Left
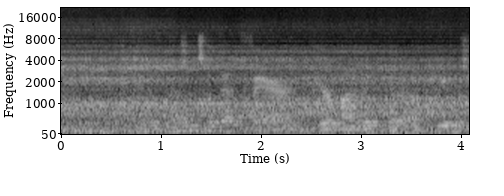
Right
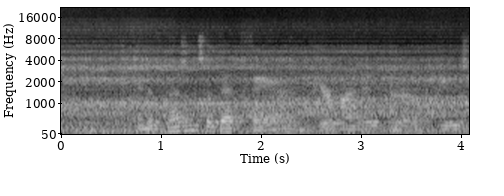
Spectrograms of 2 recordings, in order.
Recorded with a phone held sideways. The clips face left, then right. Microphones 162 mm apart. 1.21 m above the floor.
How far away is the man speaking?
About 1.9 m.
